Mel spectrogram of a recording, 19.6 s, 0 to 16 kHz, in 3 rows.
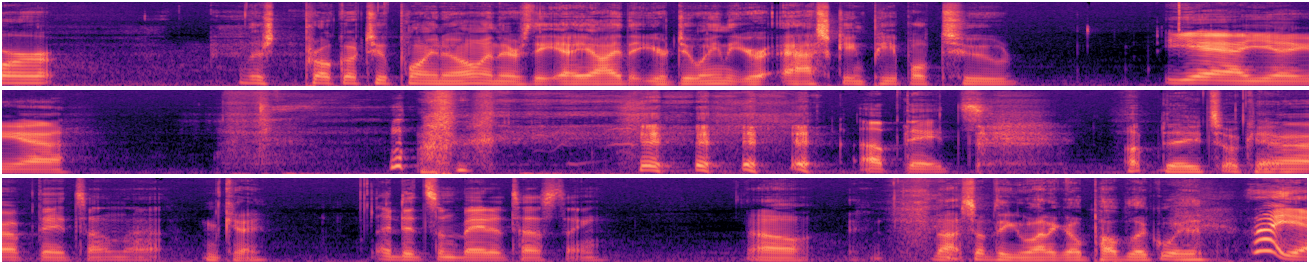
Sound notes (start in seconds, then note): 7.7 chuckles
